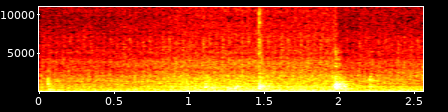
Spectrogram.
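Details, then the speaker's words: 2016 Toyota Agya G manual, about 98,466 km, engine bay: smooth idle with the AC on and the compressor engaged, giving a faint even hum with no knocks, ticks or squeals. Nearly no odd noises, very smooth, a normal healthy idle. "ini tadi AC masih kita nyalakan, otomatis kompresor juga masih bekerja. Suaranya nyaris gak ada suara yang aneh-aneh, halus banget teman-teman."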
